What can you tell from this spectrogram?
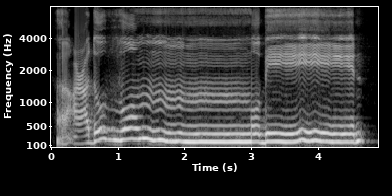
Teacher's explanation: ہیں، دو پیش کی تنوین کے بعد میم آ رہا ہے، یہاں پر ادغام یرملون ہو رہا ہے، اور ایک الف کی مقدار غنہ کر کے پڑھا جائے گا ، عدو مبین، اس طریقے سے۔ اگر یہاں پہ سٹاپ کریں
